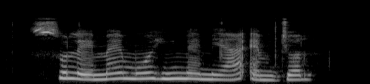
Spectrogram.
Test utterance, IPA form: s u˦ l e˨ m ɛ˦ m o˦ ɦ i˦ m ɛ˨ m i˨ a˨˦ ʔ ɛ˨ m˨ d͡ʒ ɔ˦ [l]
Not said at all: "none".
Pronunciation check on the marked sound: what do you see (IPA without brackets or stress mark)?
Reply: l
